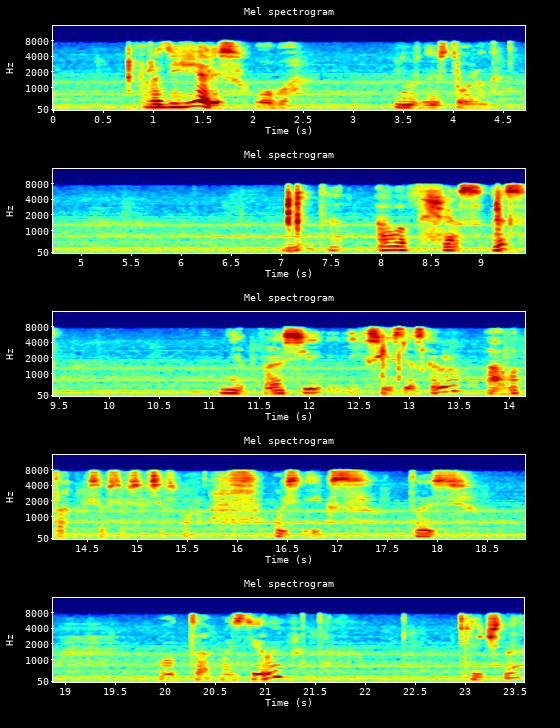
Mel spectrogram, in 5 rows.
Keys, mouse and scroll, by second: 22.3-23.5 middle drag.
